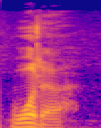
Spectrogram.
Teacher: with a flap T and no R at the end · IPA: /ˈwoːɾə/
